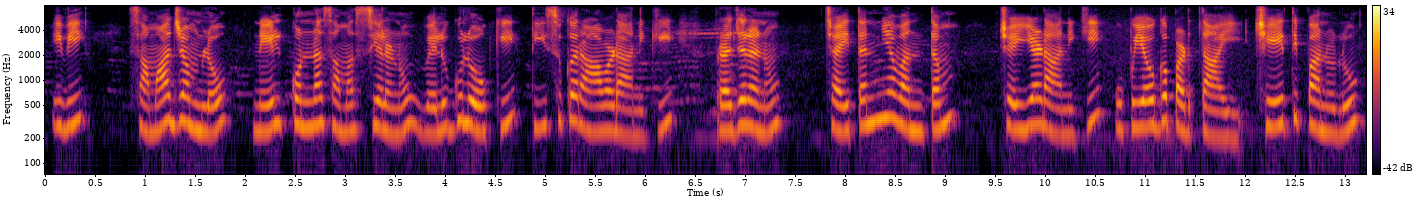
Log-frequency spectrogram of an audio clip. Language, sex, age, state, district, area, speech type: Telugu, female, 18-30, Telangana, Nagarkurnool, urban, spontaneous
